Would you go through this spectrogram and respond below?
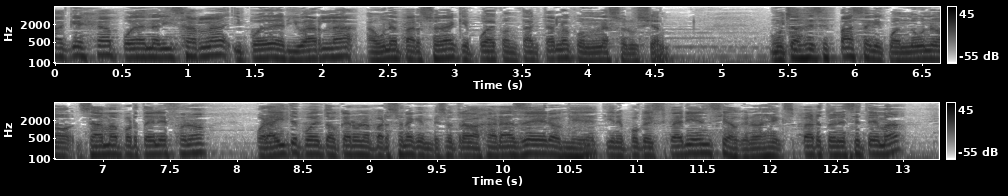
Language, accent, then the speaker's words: Spanish; Córdoba, Argentina; Yo soy de Córdoba.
